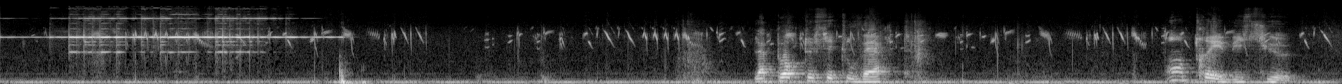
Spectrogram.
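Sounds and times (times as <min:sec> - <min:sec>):
doorbell ringing: 0:00.0 - 0:03.8
speech: 0:07.6 - 0:09.0, 0:11.7 - 0:13.0.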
